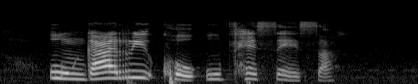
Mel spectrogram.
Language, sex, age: Venda, female, 30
